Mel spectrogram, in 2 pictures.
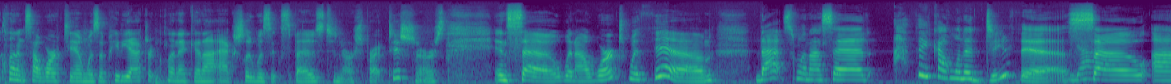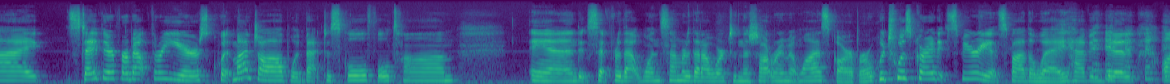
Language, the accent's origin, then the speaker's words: English; Knoxville, Tennessee, United States; Came back to Knoxville, which is, I'm from here. I'm from Knoxville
